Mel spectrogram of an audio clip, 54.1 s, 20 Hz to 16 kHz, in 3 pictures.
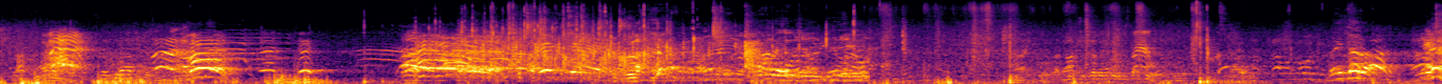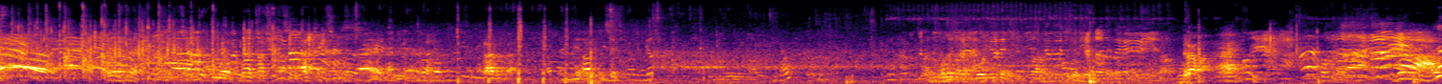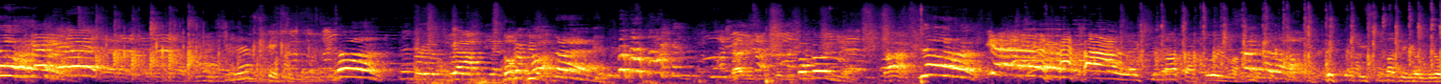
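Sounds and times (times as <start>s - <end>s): players shouting: 1.8s - 10.9s, 15.0s - 52.6s
football kicks thudding: 15.0s - 15.3s.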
